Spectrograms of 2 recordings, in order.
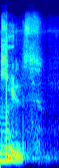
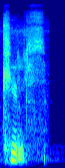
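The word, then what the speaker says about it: Kiehl's: У меня вот от Curls тоже э, Kills. Как оно правильно вообще произносится, эта фирма? Kills. Вот Kills.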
